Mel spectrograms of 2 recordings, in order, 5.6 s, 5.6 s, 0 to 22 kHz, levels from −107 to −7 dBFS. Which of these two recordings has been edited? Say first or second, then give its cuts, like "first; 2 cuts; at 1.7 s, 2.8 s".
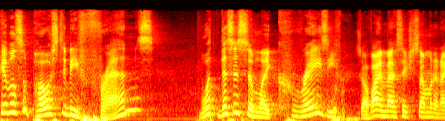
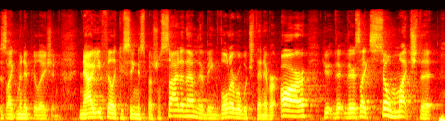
first; 1 cut; at 4.2 s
